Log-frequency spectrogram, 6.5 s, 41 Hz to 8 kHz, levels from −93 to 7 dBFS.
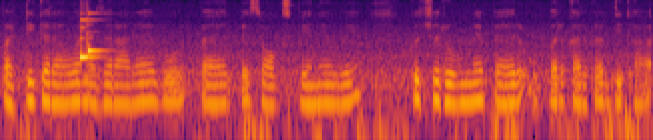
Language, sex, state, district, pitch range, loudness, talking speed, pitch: Hindi, female, Punjab, Kapurthala, 165-180 Hz, -20 LUFS, 200 wpm, 170 Hz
